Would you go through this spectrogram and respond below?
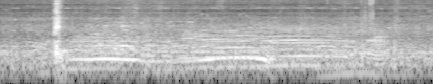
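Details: Water buffalo calves at a market: a drawn-out, low nasal moo lasting about two seconds, slightly wavering, over steady crowd and traffic murmur with a sharp knock near the start.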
